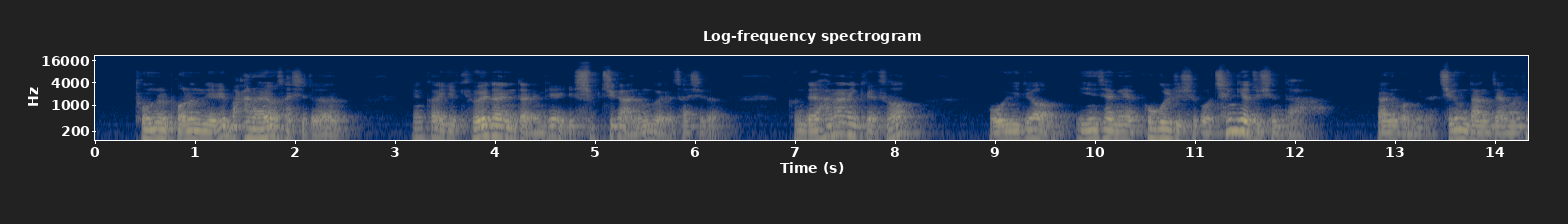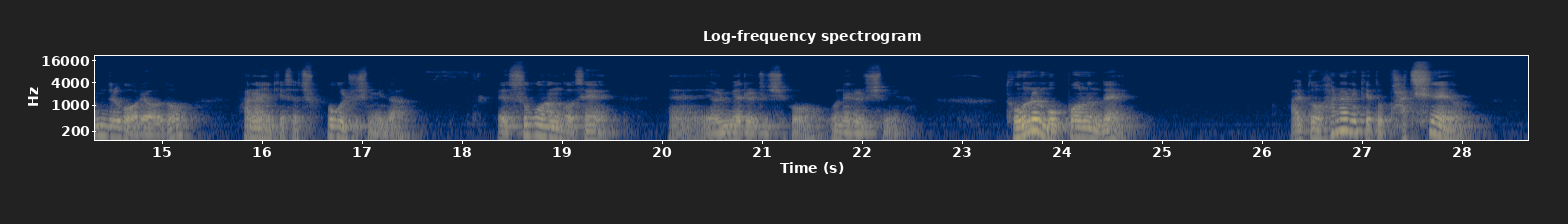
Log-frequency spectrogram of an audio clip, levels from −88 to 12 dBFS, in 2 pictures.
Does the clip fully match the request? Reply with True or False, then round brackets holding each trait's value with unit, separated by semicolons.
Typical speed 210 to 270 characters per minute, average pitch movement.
True (265 characters per minute; 4.2 semitones)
